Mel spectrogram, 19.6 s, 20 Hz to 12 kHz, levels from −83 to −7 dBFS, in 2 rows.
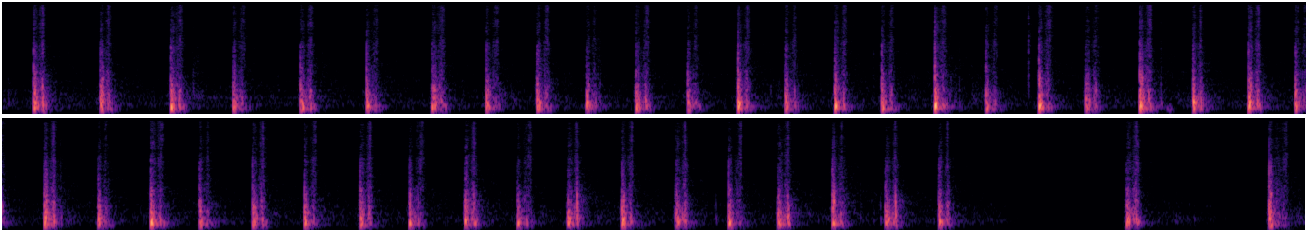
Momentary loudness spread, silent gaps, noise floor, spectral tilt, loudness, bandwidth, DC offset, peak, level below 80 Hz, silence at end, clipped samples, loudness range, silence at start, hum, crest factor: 10 LU; none; under -90 dBFS; -7 dB/octave; -42 LUFS; 11.5 kHz; under 0.1%; -14 dBFS; -68 dBFS; 0.15 s; under 0.1%; 6 LU; 0.25 s; none; 28 dB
